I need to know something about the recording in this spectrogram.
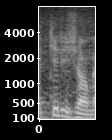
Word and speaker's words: Kirijama: O nosso próximo totem de astúcia, ele é o Kirijama ou Kiriyama, eu não sei de fato como que pronuncia. Kirijama, vai. É Kirijama, é como tá escrito.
